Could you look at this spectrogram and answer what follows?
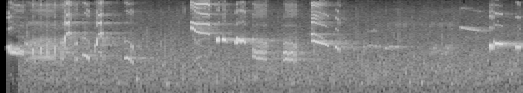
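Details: Orange-headed thrush song, played as therapy to get a silent bird singing again: varied high, sharp phrases with quick slurred notes and short trills, coming in separate bursts with brief pauses between them.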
